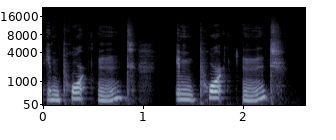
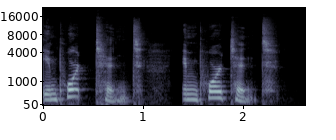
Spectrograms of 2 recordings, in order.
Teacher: in British English it's okay to make that hard T sound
